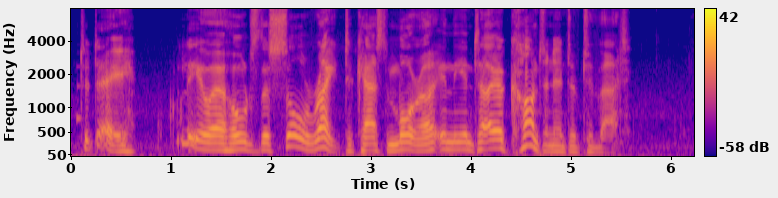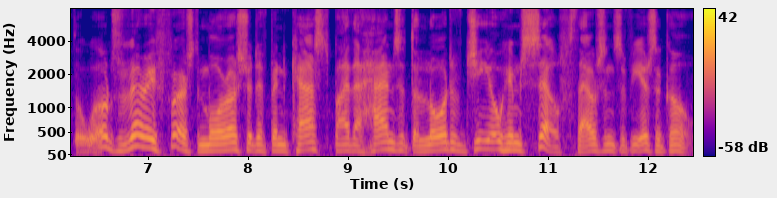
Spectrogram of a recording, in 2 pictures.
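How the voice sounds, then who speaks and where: An actor playing an assured scholar in a video game, lecturing on history in a formal, didactic way. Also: male voice, mid-range voice, expressive, a little slow, dry recording, close to an everyday voice.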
